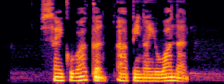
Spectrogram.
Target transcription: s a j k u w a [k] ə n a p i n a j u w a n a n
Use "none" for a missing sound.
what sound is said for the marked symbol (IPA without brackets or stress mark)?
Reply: k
